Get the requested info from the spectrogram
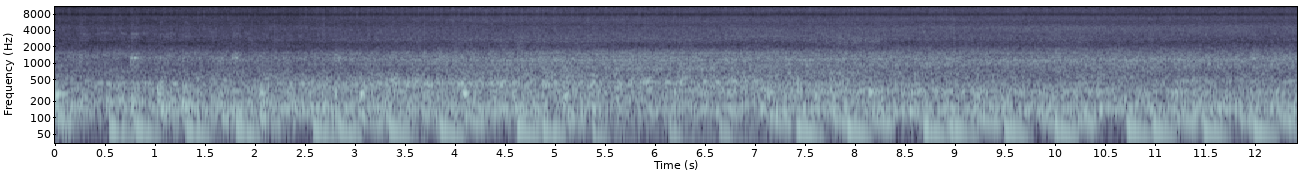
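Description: Lincoln Navigator stretch limousine's V8 engine idling steadily, with a low pulsing throb underneath.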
